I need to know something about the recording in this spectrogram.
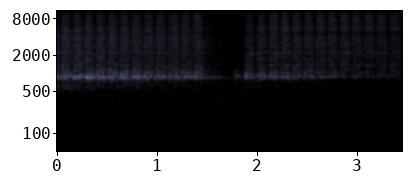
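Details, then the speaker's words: Model T Ford engine build, hand lapping a valve seat with grinding compound and a suction cup: rhythmic gritty rubbing strokes about three a second that grow quieter as the compound wears and the seat smooths. "can you hear as I go it gets quieter some of that is because the Finish is smoothing up some as we're wearing out the compound"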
